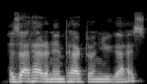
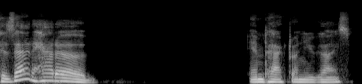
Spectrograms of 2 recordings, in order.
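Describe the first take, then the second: First: It is said quickly with no pause. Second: It is said with a deliberate pause inside. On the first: The speaker calls it wrong. "I didn't say, ... Too fast" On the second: The speaker calls it right. "That verbal pause there"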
